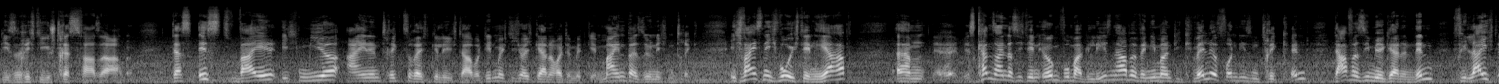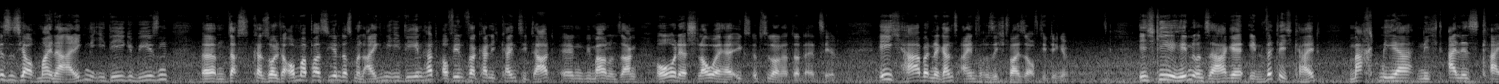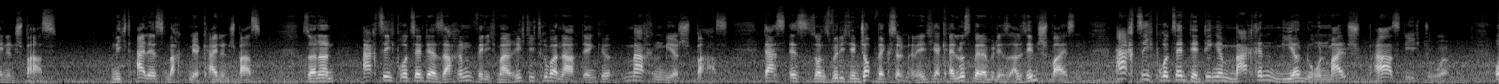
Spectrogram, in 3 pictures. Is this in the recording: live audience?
no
